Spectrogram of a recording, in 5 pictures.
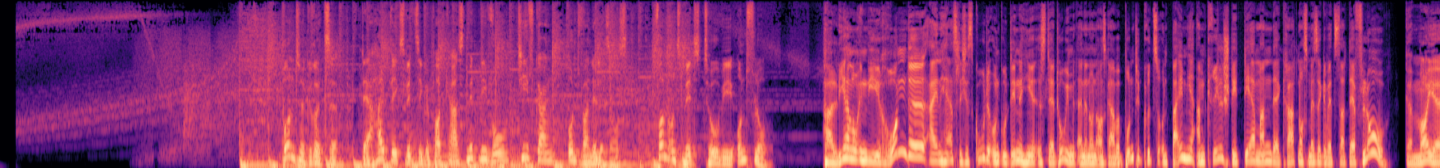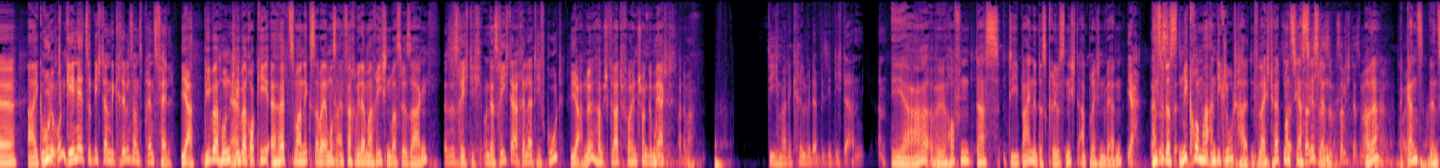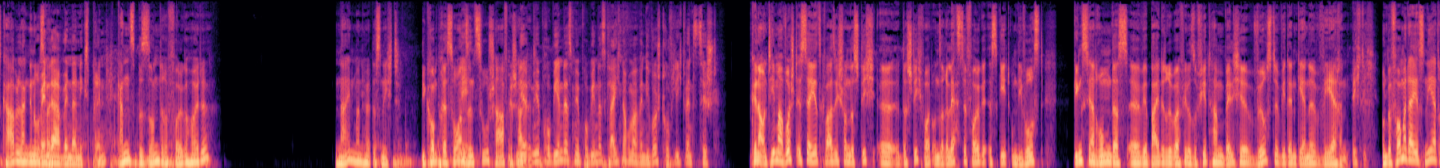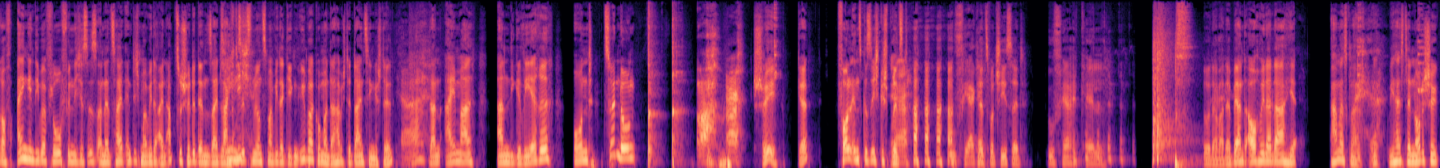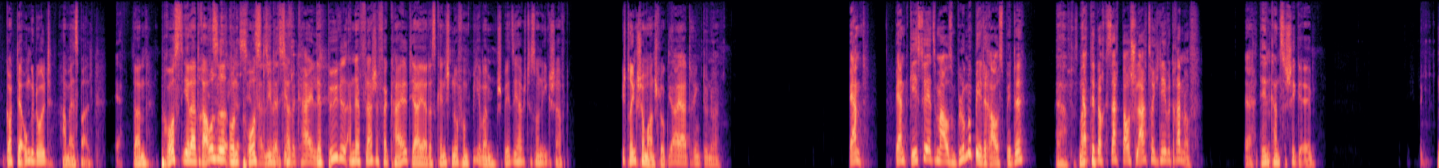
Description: Hessisch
